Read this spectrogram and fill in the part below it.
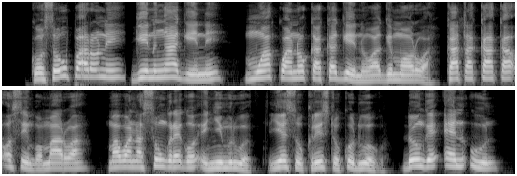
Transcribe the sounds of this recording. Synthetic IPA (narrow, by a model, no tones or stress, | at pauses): kosoʊpaɾɔnɪɡɪnŋaɡɪnɪ | mwakwanɔkakaɡenowaɡɪmɔɾwa̰katakakaʔɔsɪmbɔmaɾwa | mawanasʊŋɡɾɛɡɔʔeɲimrwo̰t̪̚jesukɾɪstokodwo̰ɡo̰doŋɡeʔɛnun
